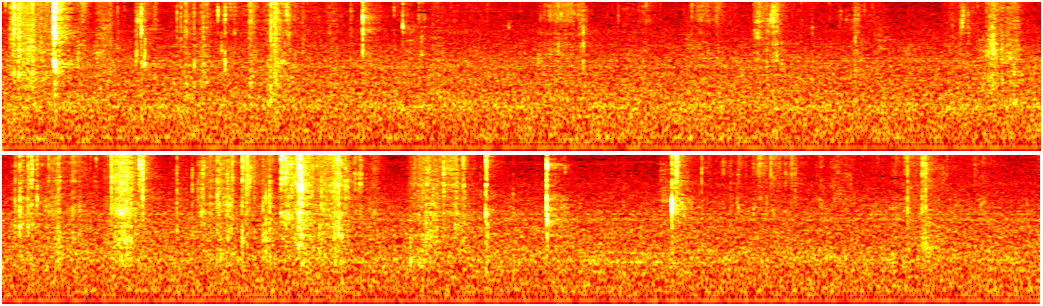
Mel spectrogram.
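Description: A person eating, with chewing and many small scattered clicks and crackles of the food and mouth, over a steady low hum.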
